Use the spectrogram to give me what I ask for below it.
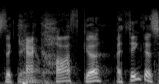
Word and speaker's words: Kakhovka: And it's the Kakhovka, I think that's how you say it, Kakhovka Dam near Kherson in southern Ukraine has suffered severe damage following several explosions.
